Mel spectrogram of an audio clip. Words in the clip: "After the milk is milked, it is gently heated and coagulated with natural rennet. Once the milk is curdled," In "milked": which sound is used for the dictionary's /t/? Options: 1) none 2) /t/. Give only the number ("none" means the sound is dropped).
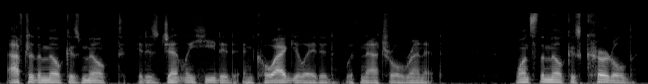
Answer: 2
